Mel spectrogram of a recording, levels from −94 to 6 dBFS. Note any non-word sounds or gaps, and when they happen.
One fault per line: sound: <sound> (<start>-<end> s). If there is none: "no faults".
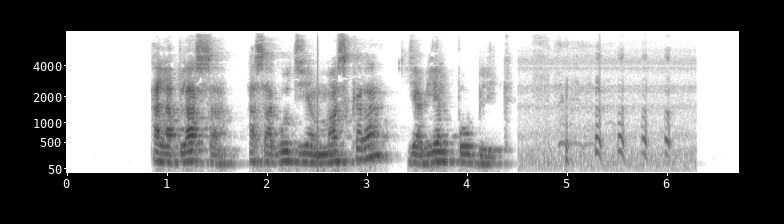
sound: laugh (4.6-6.1 s)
